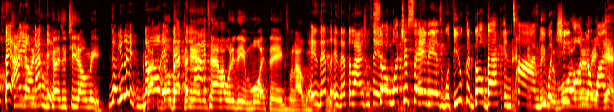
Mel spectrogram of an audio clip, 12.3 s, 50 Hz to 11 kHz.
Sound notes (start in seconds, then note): 1.6 stutters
